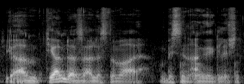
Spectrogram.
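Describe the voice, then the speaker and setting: A man co-hosting a podcast, chatting casually and telling rambling, animated stories with lots of restarts. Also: extremely low pitch, racing, breathy edge. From Eifel region, Germany. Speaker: podcast co-host. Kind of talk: casual chat.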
